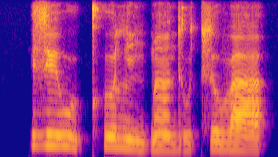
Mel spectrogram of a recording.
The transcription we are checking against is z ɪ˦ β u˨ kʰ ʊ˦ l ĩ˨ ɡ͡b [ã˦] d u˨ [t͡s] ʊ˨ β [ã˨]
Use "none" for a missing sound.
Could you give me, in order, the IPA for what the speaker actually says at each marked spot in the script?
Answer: ã˨, t͡s, a˨

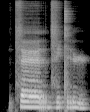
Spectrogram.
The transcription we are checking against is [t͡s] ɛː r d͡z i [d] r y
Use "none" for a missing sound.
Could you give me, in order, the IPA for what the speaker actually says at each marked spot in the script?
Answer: t͡s, t

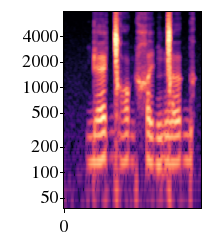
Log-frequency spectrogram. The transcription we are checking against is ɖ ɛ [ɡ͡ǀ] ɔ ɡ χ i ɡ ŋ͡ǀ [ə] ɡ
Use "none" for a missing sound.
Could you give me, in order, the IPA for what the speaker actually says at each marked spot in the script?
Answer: ɡ͡ǀ, ə

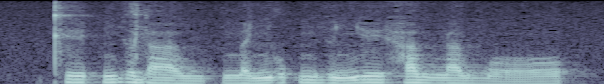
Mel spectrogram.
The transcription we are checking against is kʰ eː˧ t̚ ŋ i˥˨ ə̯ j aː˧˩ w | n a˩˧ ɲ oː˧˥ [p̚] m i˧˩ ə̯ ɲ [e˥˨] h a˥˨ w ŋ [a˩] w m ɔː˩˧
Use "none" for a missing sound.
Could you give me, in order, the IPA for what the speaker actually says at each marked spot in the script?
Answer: p̚, eː˥˨, a˧

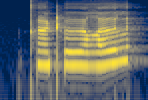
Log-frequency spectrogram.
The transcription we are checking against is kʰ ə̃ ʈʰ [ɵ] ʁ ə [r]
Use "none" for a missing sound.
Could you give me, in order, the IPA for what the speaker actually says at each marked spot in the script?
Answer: ɵː, l

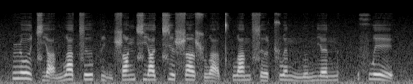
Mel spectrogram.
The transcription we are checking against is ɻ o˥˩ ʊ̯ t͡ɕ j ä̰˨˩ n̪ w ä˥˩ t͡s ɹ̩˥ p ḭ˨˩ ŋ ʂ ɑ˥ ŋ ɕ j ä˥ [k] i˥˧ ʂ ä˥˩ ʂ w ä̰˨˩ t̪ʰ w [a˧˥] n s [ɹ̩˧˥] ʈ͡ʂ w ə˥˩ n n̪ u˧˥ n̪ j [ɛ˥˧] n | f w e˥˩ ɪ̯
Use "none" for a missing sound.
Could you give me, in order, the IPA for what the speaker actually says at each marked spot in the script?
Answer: t͡ɕ, a˥, ɹ̩˧˥, ɛ˥

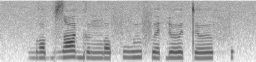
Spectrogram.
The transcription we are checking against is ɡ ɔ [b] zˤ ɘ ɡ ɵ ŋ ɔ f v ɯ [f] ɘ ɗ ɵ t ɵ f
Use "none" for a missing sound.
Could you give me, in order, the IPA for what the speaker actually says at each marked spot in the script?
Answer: b, f

